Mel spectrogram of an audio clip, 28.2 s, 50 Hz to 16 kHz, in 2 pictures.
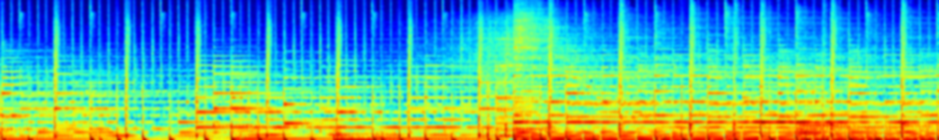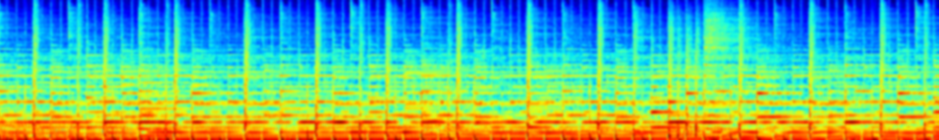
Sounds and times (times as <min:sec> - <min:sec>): Music: 0:00.0 - 0:28.1.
